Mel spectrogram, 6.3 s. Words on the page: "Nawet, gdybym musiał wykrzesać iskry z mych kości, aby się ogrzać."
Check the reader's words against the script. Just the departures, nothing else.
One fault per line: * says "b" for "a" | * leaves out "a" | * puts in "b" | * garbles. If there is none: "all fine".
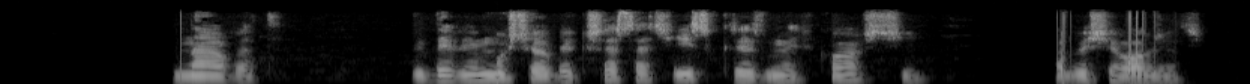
all fine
